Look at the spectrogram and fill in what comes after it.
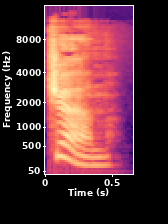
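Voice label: "germ", British English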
